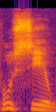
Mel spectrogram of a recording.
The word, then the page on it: pociu: poucieu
